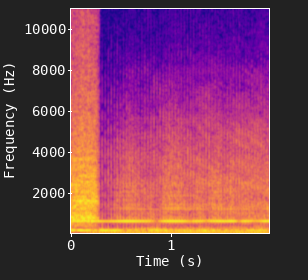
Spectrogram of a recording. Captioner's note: announcer and crowd screaming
